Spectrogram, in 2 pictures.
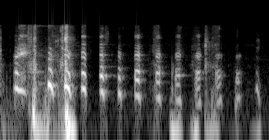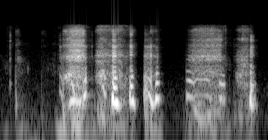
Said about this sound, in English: So if you hear the pages kind of clicking back and forth, that's what we're doing. Okay. This is a book ASMR. You guys want to hear the book? Yes. Hear that?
